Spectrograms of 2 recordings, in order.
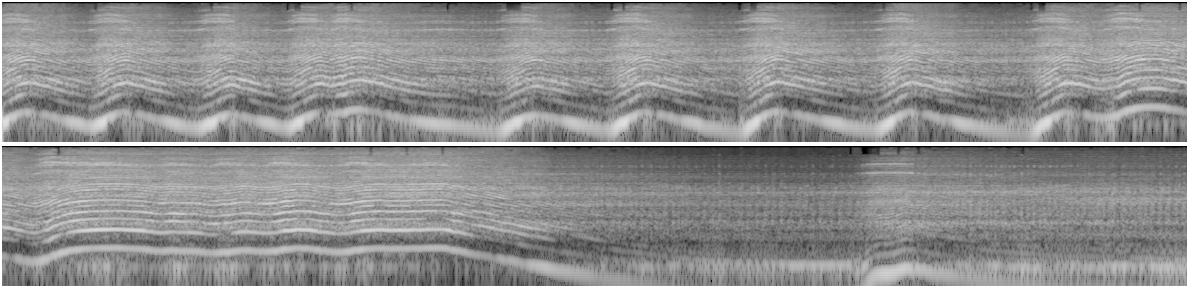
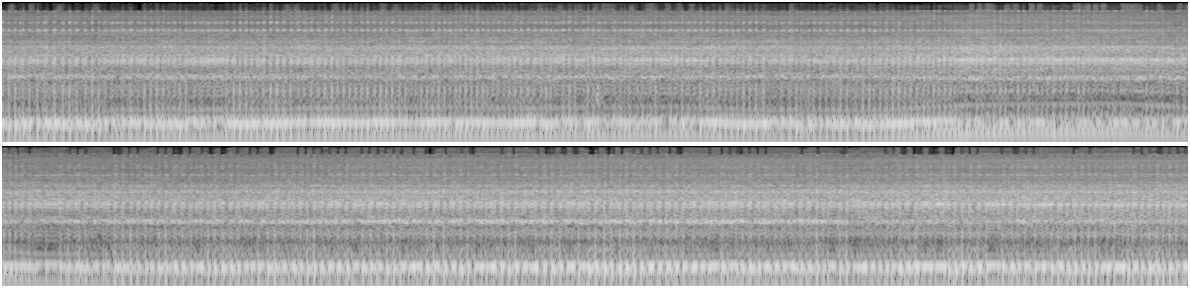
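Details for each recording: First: Unknown nitro RC buggy after its very high tick-over was lowered, with suspected filter problems blown through: high-pitched buzz with repeated blips about twice a second, then steady high run easing down, running cleanly. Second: Unknown nitro RC buggy with its very high idle lowered: a high, buzzy steady fast idle whose pitch swells briefly. It died earlier after running a while; owner suspects the exhaust isn't pressurizing the fuel tank.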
